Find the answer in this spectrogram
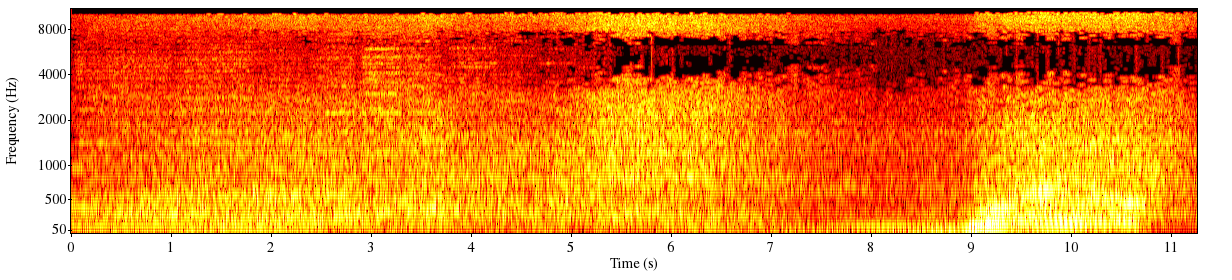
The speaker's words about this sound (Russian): Автомобиль медленно ехал по неровной горной дороге.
